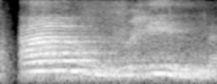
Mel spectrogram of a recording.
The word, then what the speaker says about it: avril: Avril. A. And careful, I don't want to hear because belongs to English. And we don't have this sound in French. A is A. And A sounds like A.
